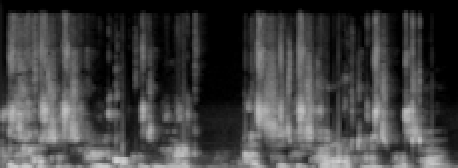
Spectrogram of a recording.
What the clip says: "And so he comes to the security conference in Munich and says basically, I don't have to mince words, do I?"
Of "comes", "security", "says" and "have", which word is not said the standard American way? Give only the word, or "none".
have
